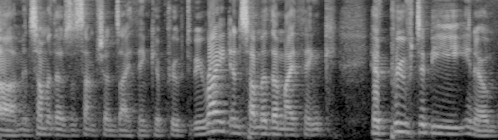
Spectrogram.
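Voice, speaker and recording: Here a man is talking. His pace is very fast. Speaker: conference speaker. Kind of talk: conference talk. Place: hall. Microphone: podium.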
